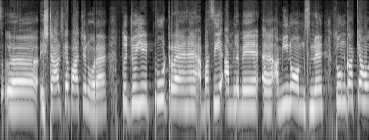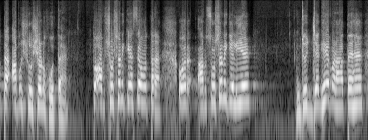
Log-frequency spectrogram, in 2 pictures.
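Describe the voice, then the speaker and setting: Male science teacher a very high voice and a lilt, live lesson, drills each point in call-and-response. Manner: repetitive call-and-response teaching, answering his own questions.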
